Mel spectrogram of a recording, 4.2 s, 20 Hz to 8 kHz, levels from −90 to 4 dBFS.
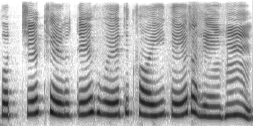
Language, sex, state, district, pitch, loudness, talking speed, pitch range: Hindi, female, Madhya Pradesh, Umaria, 285 Hz, -14 LUFS, 100 wpm, 275-315 Hz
